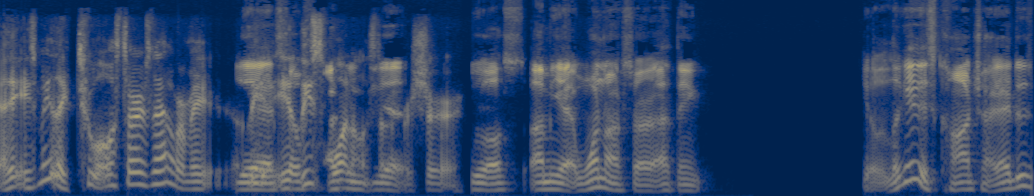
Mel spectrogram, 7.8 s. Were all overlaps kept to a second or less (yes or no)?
no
